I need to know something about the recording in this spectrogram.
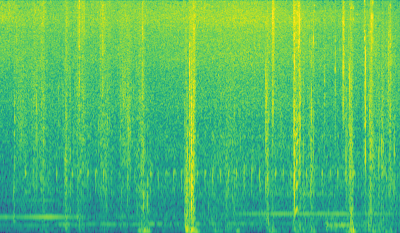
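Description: Hands grip and knock against a stone wall while climbing.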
